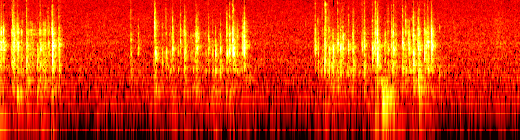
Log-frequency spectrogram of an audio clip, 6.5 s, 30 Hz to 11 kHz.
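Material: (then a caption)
Plastic. Fingertips type and tap on the plastic keycaps of a full-size RGB-backlit Cyberpowerpc Skorpion K1 mechanical gaming keyboard lying flat in a dark room. Three bursts of quick, bright, clacky keystrokes are separated by short quiet pauses, each click short and dry with almost no low end.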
